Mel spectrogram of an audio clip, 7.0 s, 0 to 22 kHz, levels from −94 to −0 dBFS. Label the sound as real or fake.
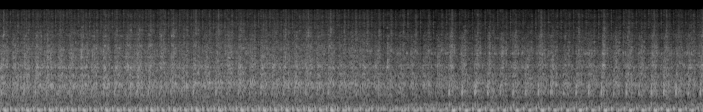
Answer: fake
